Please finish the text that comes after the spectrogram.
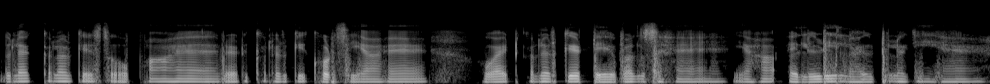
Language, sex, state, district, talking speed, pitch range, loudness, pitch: Hindi, male, Bihar, Kishanganj, 115 wpm, 125-130 Hz, -26 LUFS, 125 Hz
